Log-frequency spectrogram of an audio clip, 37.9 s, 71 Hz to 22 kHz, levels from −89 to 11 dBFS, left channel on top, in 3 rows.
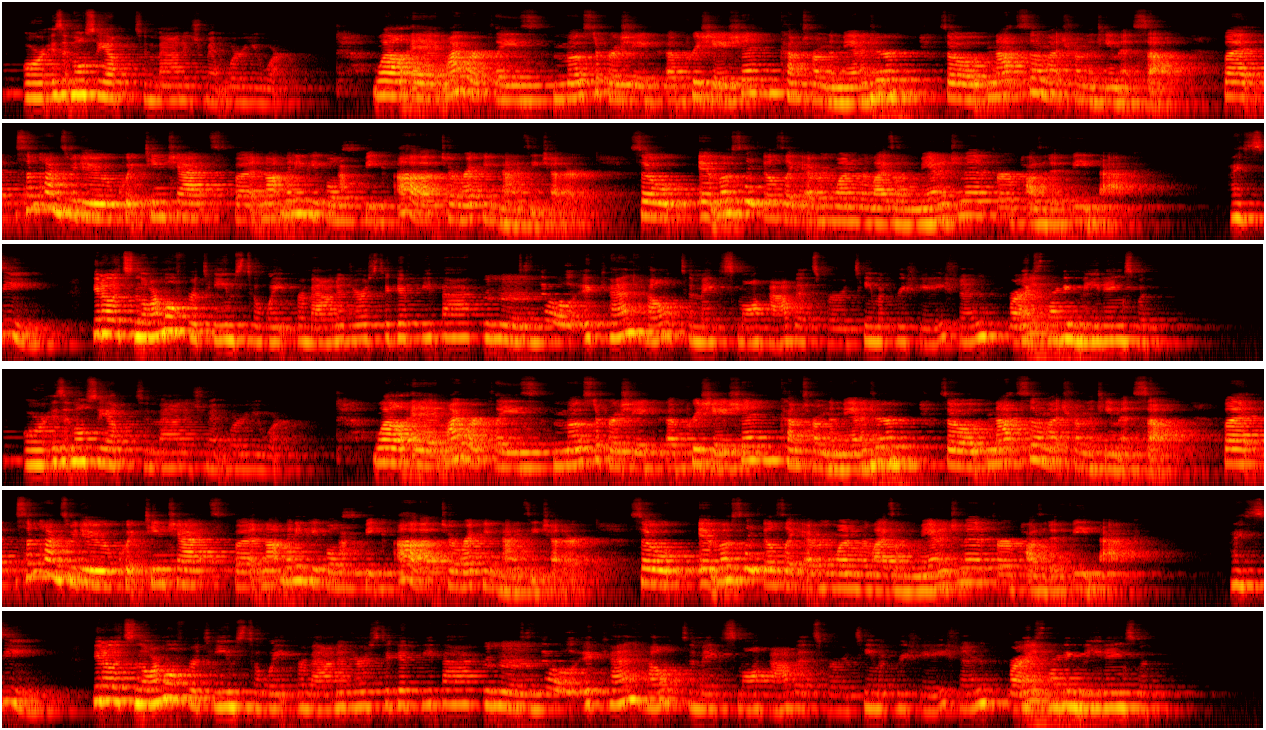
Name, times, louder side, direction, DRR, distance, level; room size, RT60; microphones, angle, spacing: voice 1, 0.2-1.2 1.4-2.8 8.7-9.0 16.0-16.1 24.9-25.6 26.1-29.9 30.6-35.1 35.4-36.7, left 1 dB, 45° left, 1 dB, 1.3 m, -32 dB
voice 2, 3.3-9.0 9.4-11.7 12.2-14.7 14.9-18.4 19.0-23.8 30.0-30.6 35.3-35.7, equal, 5° right, -3 dB, 2.3 m, -31 dB
14.5 x 11.5 x 3.4 m, 1.2 s
head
